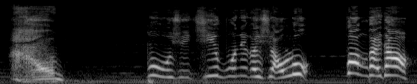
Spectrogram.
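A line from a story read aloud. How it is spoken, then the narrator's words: Loud shout. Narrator (Chinese): 特鲁鲁大声的喊道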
